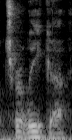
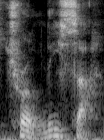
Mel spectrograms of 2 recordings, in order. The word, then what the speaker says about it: Trisa: uh shaa shaa Trisa everybody always mispronounces the Trisa name they call tra it's Trisa Trisa good okay this something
